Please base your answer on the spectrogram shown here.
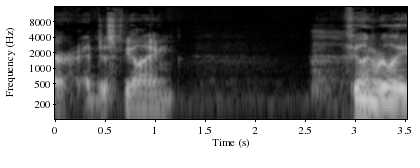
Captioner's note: sighs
